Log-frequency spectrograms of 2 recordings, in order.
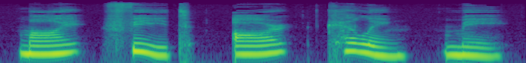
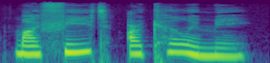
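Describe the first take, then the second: First: "My feet are killing me" word by word; slowly, a gap between each word; slow model reading. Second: Said in the usual way. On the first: Shown as a demonstration. Teacher models an idiom for learners, slow model reading.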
